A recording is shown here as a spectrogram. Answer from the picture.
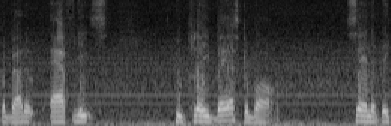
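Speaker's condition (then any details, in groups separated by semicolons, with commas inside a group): No condition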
